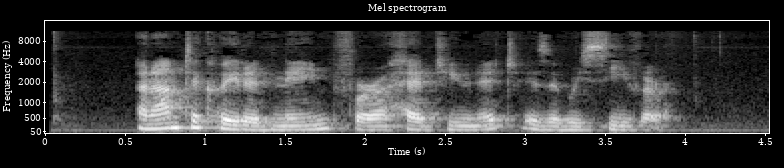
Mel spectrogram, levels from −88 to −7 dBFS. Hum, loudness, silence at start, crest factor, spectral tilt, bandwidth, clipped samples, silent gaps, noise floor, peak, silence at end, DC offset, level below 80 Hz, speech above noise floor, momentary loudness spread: none; -18 LUFS; 0.6 s; 18 dB; -5.5 dB/octave; 11.5 kHz; under 0.1%; none; -49 dBFS; -2 dBFS; 0.6 s; under 0.1%; -52 dBFS; 32 dB; 9 LU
